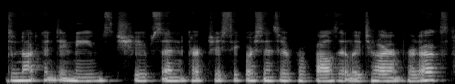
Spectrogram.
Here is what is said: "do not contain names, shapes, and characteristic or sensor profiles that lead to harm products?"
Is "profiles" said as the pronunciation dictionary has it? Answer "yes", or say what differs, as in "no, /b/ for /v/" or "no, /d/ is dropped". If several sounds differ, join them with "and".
no, /p/ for /f/ and /l/ is dropped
